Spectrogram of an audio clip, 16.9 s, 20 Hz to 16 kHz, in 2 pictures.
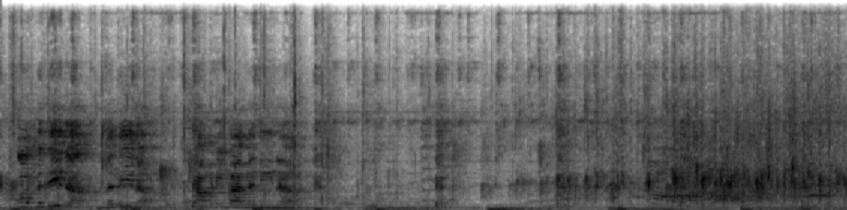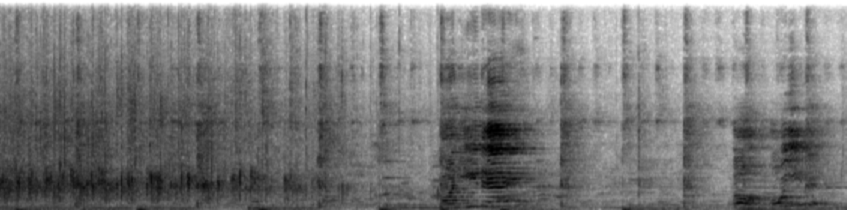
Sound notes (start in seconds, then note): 0.0 audience applauding; 5.2 audience applauding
